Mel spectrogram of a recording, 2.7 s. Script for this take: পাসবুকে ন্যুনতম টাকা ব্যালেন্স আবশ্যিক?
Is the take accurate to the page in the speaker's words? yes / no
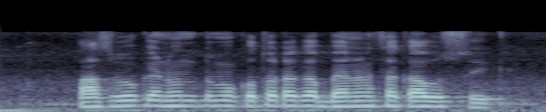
no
